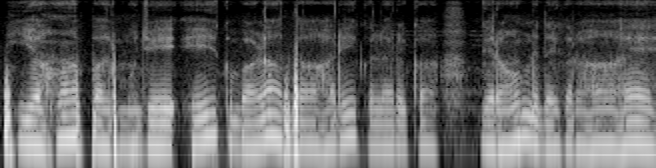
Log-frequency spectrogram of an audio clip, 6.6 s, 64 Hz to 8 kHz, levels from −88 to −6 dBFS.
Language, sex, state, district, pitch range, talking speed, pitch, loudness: Hindi, male, Madhya Pradesh, Katni, 115-130 Hz, 120 wpm, 115 Hz, -27 LUFS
